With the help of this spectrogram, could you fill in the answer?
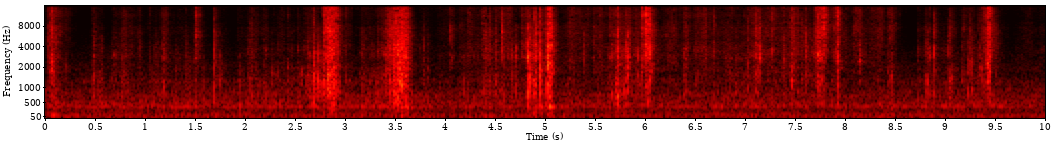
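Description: A crumpled white paper sheet is held in both hands while the fingertips tear and crinkle it. Bright, crackly rustling runs throughout, broken by louder sharp ripping bursts, with a faint steady tone underneath.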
